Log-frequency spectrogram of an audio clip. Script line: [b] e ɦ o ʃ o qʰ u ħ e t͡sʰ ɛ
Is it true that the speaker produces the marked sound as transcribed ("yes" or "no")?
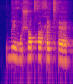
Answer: yes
